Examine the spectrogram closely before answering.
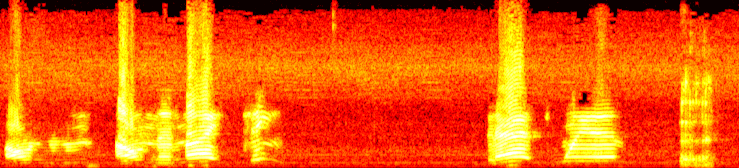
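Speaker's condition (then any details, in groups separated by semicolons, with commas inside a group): Cerebral palsy; bedbound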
